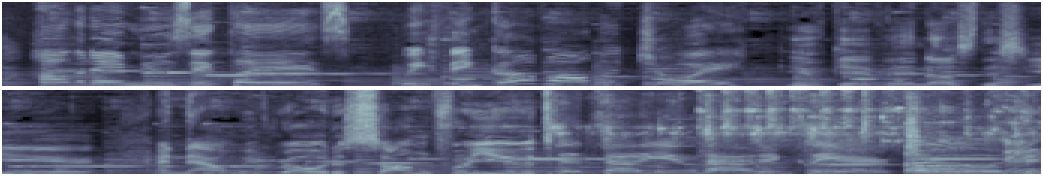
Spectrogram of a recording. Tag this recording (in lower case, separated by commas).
christmas music, christian music, music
